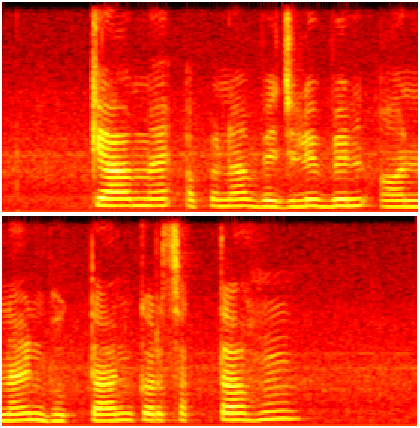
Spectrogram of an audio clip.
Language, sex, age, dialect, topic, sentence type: Hindi, female, 18-24, Marwari Dhudhari, banking, question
